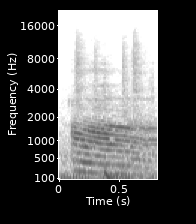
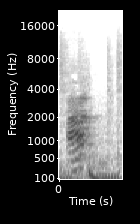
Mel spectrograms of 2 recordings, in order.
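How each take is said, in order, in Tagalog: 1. Bumababa muna ang pitch, tapos tumataas. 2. Medyo mabilis ang pagkakasabi ng pantig. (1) "Third tone, pababa at pataas" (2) "Sa second tone, medyo mabilis"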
